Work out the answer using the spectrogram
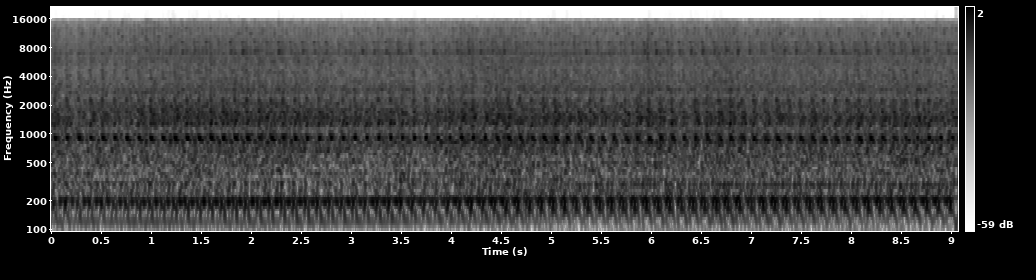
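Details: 1940 Lister JP3 single-phase 230 V diesel genset test run after water pump rebuild (slight weep at top radiator hose clamp): even, unhurried chugging with steady low hum and regular firing, no knocks or misses; normal running.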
